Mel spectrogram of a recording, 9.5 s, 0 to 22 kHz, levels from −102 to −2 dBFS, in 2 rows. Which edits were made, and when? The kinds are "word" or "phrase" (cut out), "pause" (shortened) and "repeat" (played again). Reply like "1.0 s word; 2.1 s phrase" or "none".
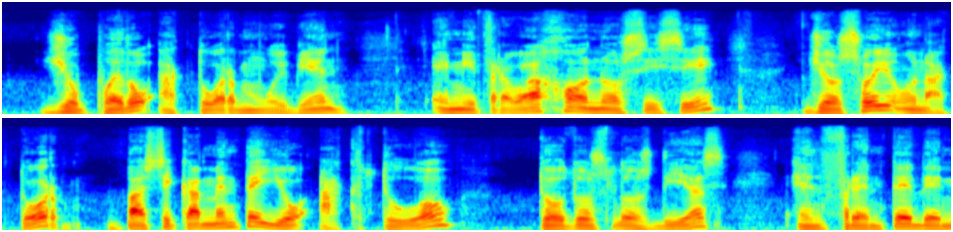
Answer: none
